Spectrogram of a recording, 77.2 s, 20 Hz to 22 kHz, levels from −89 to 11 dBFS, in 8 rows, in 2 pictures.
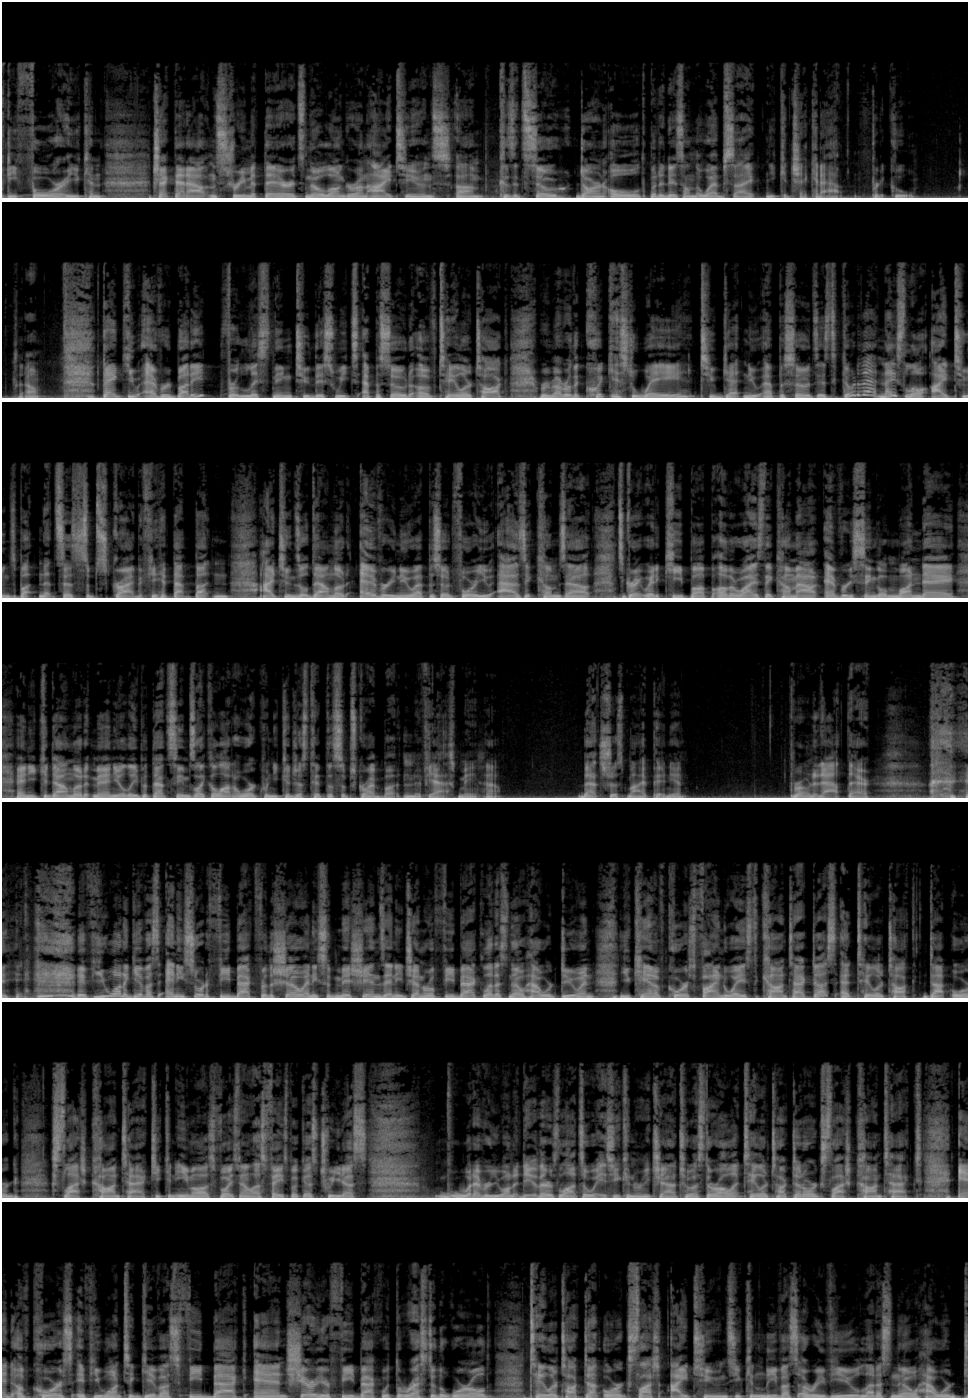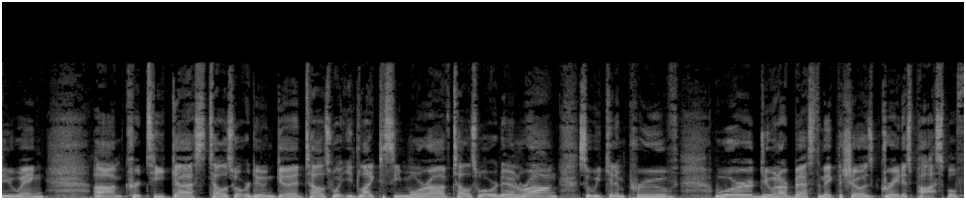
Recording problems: squashed, flat; heavily

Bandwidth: 15 kHz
